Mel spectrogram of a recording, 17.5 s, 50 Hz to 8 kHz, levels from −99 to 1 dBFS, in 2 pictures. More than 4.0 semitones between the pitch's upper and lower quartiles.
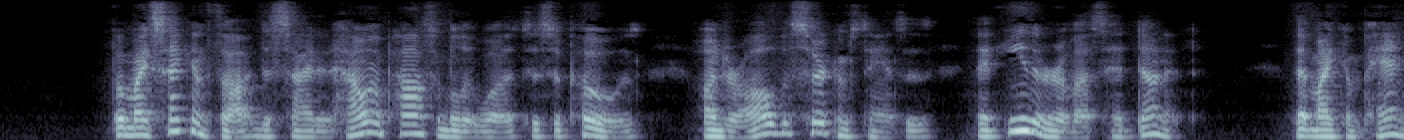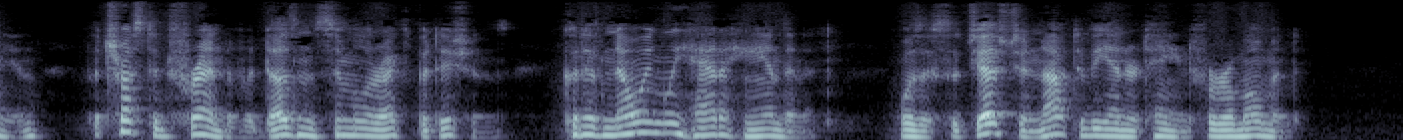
Yes: average, 4.7 semitones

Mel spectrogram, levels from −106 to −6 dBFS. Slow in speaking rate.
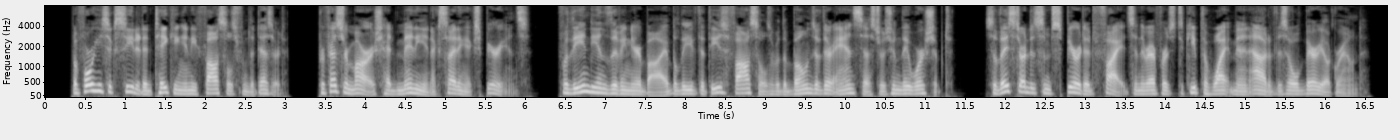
No: fast, 205 wpm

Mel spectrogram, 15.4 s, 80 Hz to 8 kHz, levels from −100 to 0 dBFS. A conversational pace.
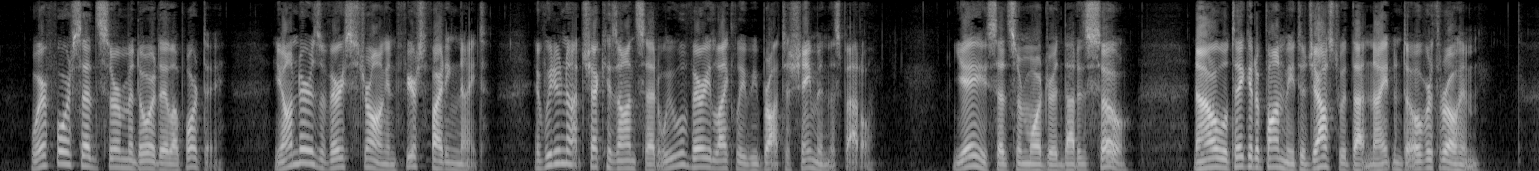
No: fast, 220 wpm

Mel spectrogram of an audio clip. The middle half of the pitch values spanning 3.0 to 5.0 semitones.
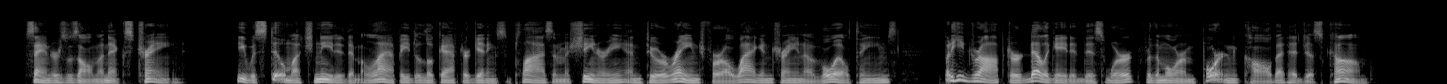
Yes: average, 3.4 semitones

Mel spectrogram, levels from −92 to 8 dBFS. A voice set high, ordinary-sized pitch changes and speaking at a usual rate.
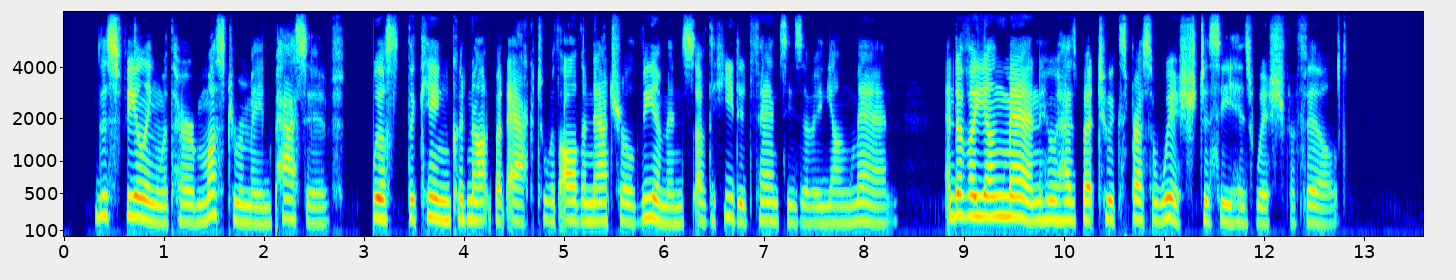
Yes: high, 195 Hz; average, 3.0 semitones; average, 195 wpm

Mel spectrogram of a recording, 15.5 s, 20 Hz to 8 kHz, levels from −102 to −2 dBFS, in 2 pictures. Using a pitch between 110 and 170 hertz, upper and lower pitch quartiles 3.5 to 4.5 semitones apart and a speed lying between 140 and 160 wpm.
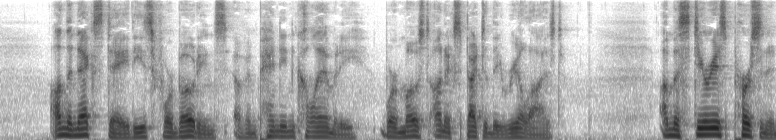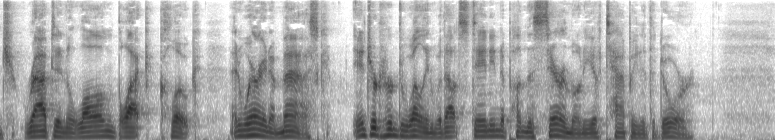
No: low, 100 Hz; average, 3.9 semitones; average, 150 wpm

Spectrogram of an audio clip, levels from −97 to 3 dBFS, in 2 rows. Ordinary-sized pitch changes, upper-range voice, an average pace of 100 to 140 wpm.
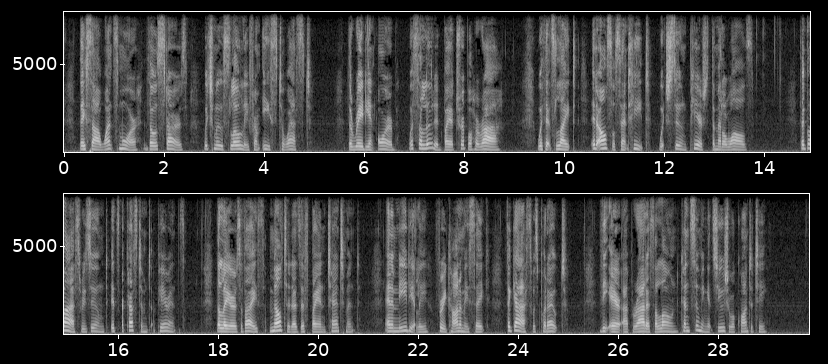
No: average, 3.8 semitones; medium, 175 Hz; slow, 135 wpm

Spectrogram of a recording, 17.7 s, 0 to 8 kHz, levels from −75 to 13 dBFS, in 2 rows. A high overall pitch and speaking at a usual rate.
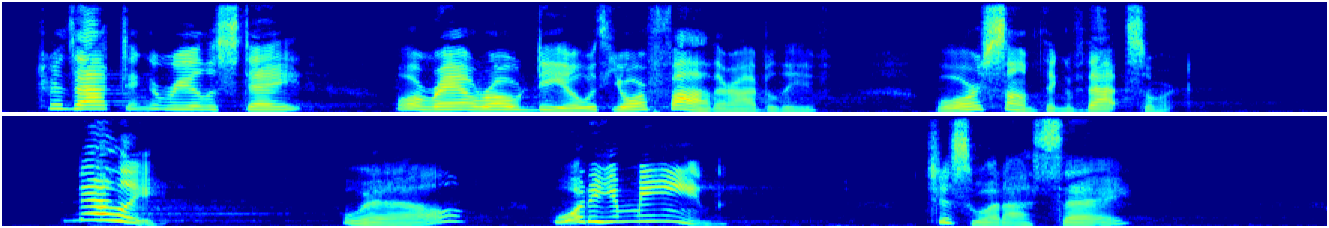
No: high, 215 Hz; slow, 90 wpm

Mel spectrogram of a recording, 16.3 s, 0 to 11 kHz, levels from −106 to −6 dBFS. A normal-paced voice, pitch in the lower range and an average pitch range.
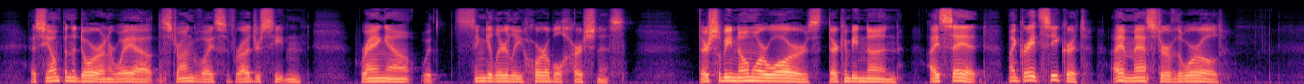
Yes: average, 160 wpm; low, 115 Hz; average, 3.2 semitones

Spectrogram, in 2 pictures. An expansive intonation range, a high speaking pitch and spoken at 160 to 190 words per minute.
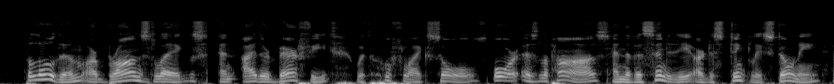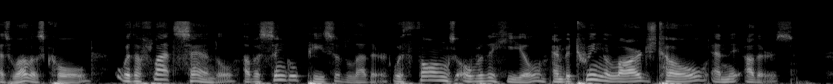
No: wide, 5.7 semitones; low, 130 Hz; average, 175 wpm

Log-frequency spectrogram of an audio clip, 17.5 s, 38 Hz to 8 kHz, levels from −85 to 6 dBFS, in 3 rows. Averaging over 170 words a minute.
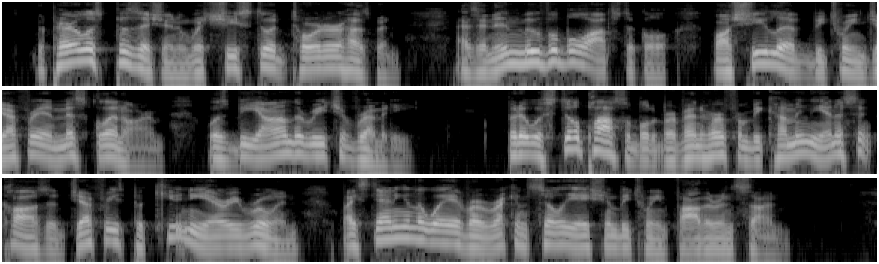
Yes: average, 195 wpm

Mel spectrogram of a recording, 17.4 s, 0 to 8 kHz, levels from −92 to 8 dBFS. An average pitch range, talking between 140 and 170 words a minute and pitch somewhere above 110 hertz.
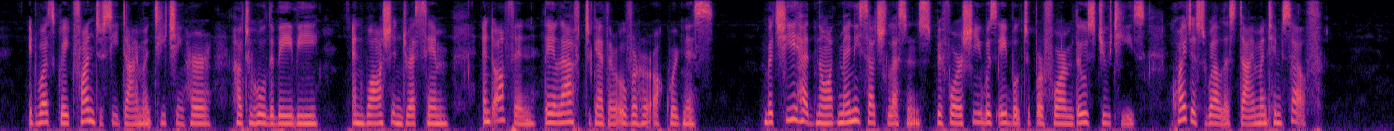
No: narrow, 2.1 semitones; average, 165 wpm; high, 190 Hz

